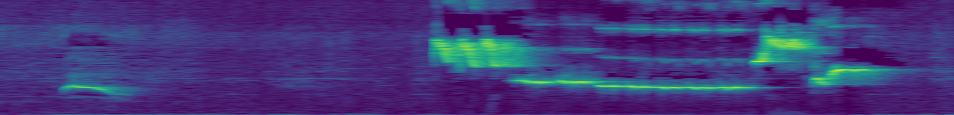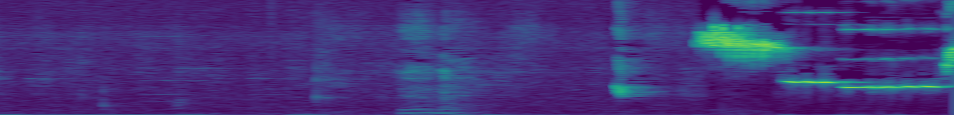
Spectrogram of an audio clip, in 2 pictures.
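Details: Shortwing, locally called tledekan pring, in a lively song style called nembak and ngerol: bright whistled phrases, some sliding down, separated by quiet gaps with a low hum.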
